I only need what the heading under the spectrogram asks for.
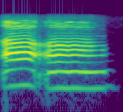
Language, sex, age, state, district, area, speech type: Assamese, female, 45-60, Assam, Sivasagar, rural, conversation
